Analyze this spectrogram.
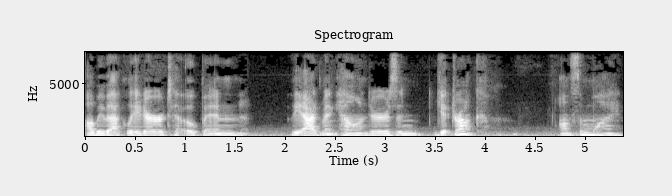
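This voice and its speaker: A woman with a fairly low pitch and a General American accent, at a moderate pace over light background noise. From Oregon, US. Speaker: vlogger. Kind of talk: angry rant, casual vlog. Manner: animated, exasperated, repetitive emphatic. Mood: ranty, joking. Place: office. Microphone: phone near.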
